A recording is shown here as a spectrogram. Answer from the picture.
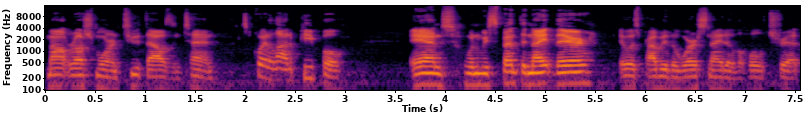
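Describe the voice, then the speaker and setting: In a Wisconsin accent, a man talks at a moderate pace with a bright, sharp tone and medium pitch. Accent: Upper Midwest (Wisconsin) American. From Wisconsin, Milwaukee. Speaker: student giving a speech. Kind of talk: descriptive speech to small audience. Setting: workplace, in front of coworkers. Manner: casual, conversational.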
